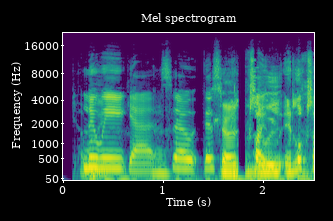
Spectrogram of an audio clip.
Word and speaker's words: Louis: deer it's actually pronounced louis yeah so this is looks like it looks like lewis when you read it but for some reason it's pronounced louie louie's a deer but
